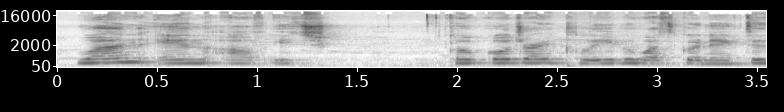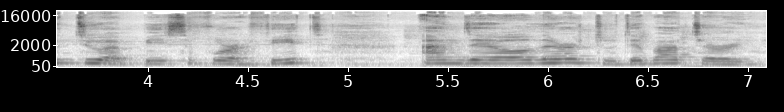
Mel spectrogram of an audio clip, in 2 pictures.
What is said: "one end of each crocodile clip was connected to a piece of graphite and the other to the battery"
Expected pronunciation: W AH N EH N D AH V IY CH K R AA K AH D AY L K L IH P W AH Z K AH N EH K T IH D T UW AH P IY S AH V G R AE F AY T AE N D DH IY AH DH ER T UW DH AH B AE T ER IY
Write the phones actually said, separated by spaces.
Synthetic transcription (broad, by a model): W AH N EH N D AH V IY CH K AA K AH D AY K L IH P W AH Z K AH N EH K T IH D T UW AH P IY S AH R F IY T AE N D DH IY AH DH ER T UW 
